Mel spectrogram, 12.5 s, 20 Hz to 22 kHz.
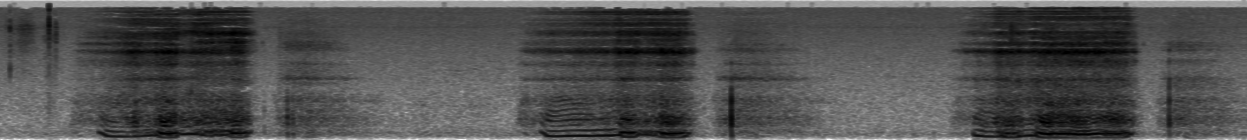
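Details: Man snoring at night, recorded on his phone: three loud, rattling inhaled snores about four seconds apart, roughly 14 breaths a minute, with quiet exhalations between; ordinary snoring.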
